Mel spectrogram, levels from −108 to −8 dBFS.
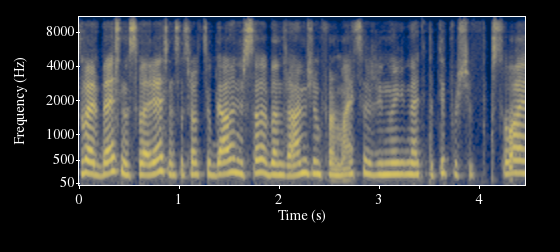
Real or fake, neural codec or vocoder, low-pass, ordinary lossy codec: fake; codec, 44.1 kHz, 3.4 kbps, Pupu-Codec; 9.9 kHz; Opus, 24 kbps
